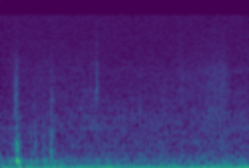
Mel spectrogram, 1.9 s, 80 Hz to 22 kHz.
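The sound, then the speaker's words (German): A car rumbles along a street with a 30 km/h limit, a steady low engine drone with faint road noise that swells slightly toward the end. No one speaks. “Wie soll ich erkennen, ob da ein Auto kommt?”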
